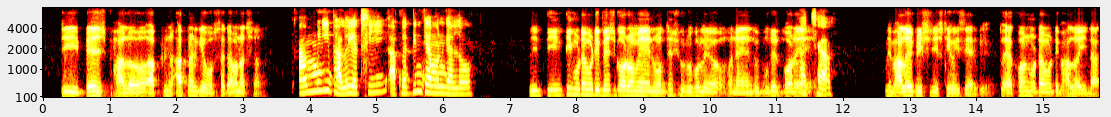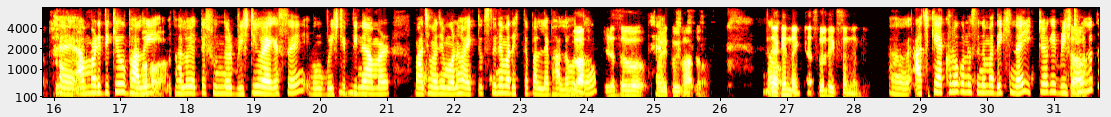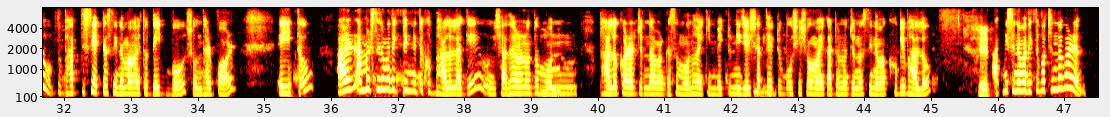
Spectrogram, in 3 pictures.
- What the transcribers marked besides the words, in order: static; distorted speech; chuckle; mechanical hum
- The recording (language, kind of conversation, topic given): Bengali, unstructured, সিনেমায় ভালো গল্প কীভাবে তৈরি হয় বলে তুমি মনে করো?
